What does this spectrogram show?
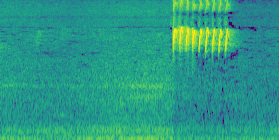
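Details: Olive-backed sunbird singing: after a stretch of low rumbling background, a sudden very high, rapid buzzy trill of about ten fast pulses lasts half a second.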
